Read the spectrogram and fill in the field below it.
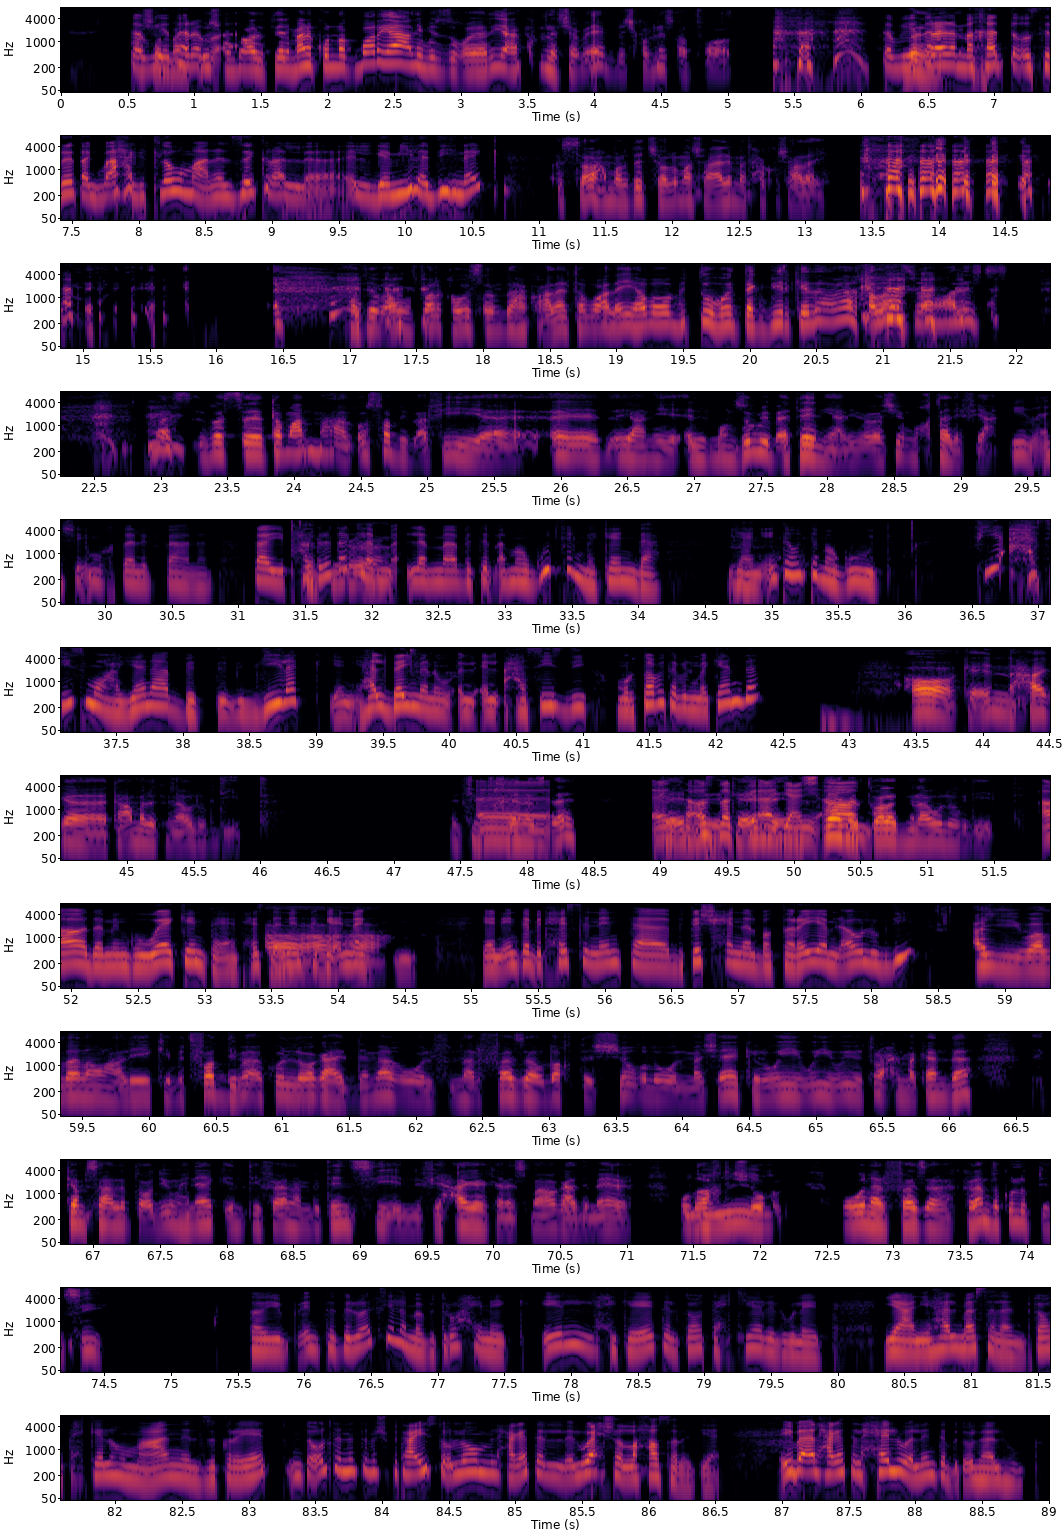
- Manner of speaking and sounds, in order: laughing while speaking: "يعني كُنّا شباب"; chuckle; giggle; giggle; tsk; other background noise; tapping
- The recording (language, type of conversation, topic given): Arabic, podcast, إيه المكان في الطبيعة اللي أثّر فيك، وليه؟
